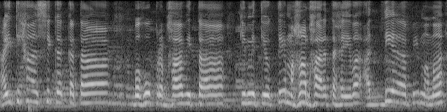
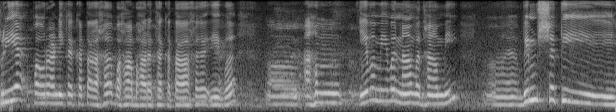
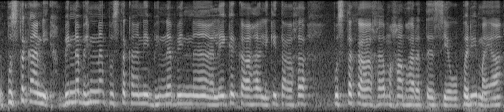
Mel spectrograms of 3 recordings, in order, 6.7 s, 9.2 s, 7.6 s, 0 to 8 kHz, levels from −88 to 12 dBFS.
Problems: constant background noise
